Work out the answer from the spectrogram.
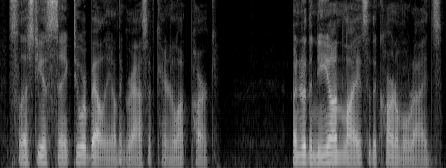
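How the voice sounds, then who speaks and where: A man's voice: mid-range voice, gravelly, no echo, studio quality. A man narrating a scripted story as a reader of fiction.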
